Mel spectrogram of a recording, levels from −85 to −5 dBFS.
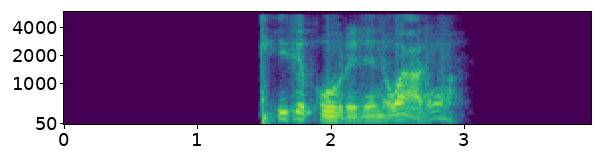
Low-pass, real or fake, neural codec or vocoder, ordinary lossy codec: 5.4 kHz; fake; codec, 16 kHz, 0.8 kbps, ZipCodec; AAC, 24 kbps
